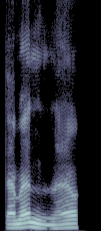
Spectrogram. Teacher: নুন খাড়া জবর না, হ্যাঁ? এক আলিফ টান হবে।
